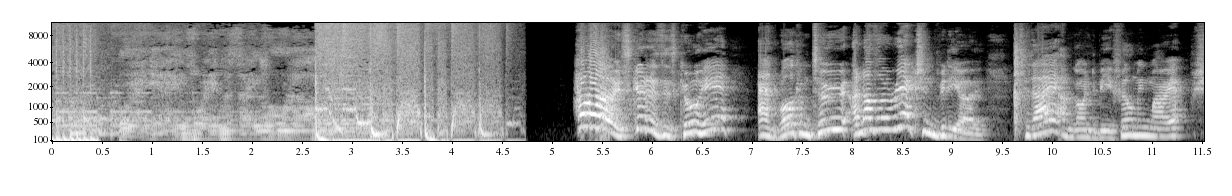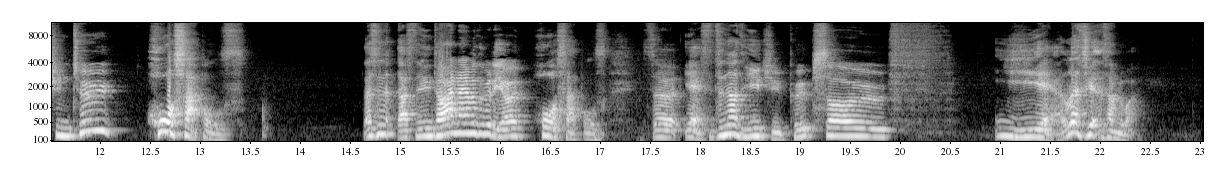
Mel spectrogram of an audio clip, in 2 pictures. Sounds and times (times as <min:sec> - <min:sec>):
Speech: 0:05.2 - 0:13.6, 0:14.6 - 0:20.1, 0:21.0 - 0:22.5.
